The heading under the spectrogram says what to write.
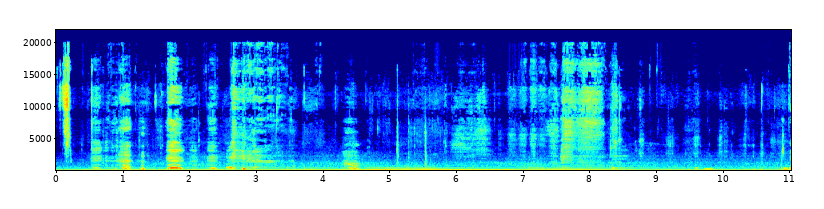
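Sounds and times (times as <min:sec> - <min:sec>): car engine rumble: 0:00.0 - 0:11.0.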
